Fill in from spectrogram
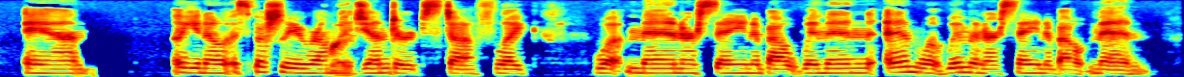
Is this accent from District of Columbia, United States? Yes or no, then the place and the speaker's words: yes; Washington, District of Columbia, United States; And I grew up in Washington, D.C., which is, you know, the hub of the government.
